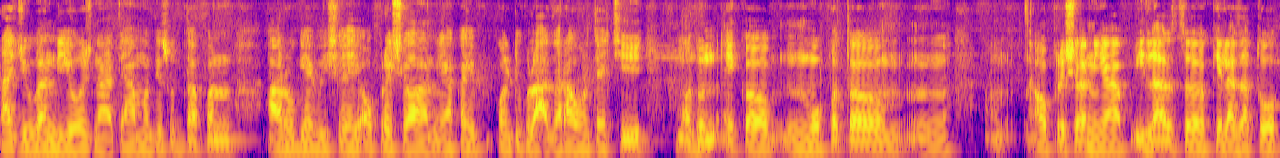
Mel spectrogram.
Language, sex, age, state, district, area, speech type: Marathi, male, 45-60, Maharashtra, Yavatmal, urban, spontaneous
